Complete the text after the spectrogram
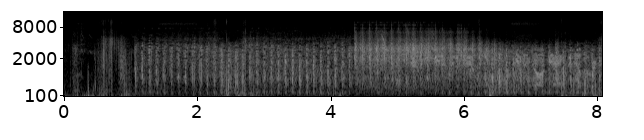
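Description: A helicopter's rotor thumps rapidly and grows louder as it lifts off.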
